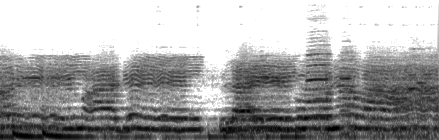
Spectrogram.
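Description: Marathi folk singing in khadi gammat style: a voice holds long chanted notes, bending in pitch, with a dholak drum playing underneath.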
